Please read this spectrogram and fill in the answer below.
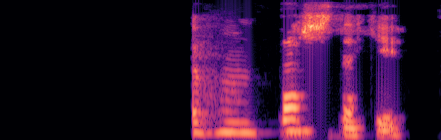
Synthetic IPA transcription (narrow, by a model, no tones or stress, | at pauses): ɛvɦunt̪ɛr̥st̪ɛhcɪ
